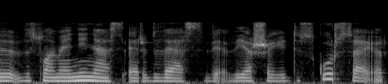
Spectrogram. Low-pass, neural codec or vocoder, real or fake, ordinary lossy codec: 7.2 kHz; none; real; AAC, 64 kbps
